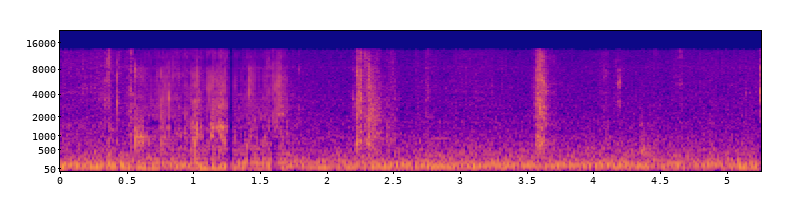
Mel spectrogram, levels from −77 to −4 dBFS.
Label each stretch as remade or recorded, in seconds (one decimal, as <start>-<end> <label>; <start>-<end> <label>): 0.0-0.6 recorded; 0.6-1.7 remade; 1.7-5.3 recorded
